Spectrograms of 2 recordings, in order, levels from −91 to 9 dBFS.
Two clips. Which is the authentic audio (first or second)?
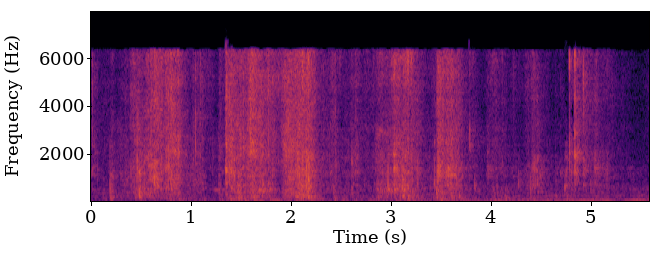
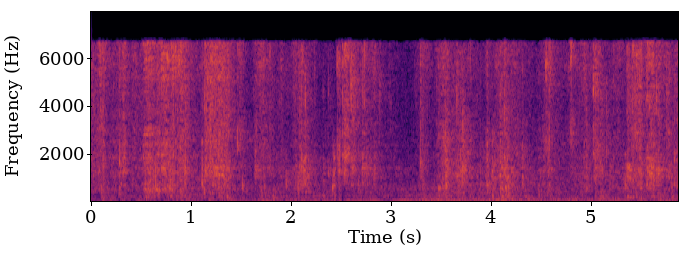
second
